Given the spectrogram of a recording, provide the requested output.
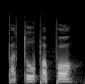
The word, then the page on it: patúu-papo: apatani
